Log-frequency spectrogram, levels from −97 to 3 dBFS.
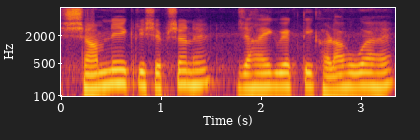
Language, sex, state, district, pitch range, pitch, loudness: Hindi, male, Madhya Pradesh, Umaria, 150-170 Hz, 155 Hz, -13 LUFS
